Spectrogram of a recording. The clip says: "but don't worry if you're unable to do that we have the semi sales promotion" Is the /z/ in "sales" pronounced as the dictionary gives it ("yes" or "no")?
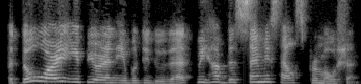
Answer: no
